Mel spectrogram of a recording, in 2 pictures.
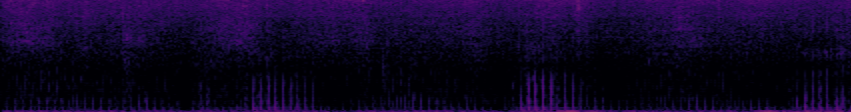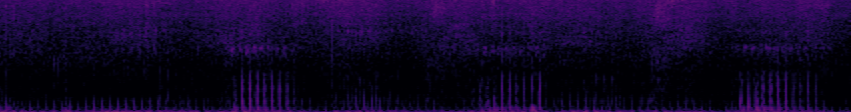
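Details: Shelter cat in Japan purring close to the microphone indoors: deep continuous rumble with rhythmic louder surges about every one and a half seconds, marking each breath, with faint soft rustling.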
